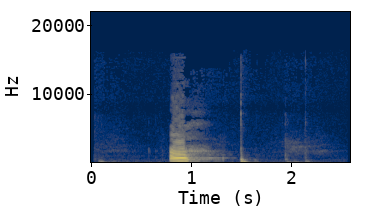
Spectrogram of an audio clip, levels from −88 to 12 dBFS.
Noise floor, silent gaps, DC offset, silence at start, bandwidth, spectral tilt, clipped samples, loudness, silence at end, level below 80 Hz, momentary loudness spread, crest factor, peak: -63 dBFS; none; under 0.1%; 0.8 s; 10.5 kHz; -5.5 dB/octave; under 0.1%; -12 LUFS; 1.05 s; -48 dBFS; 22 LU; 18 dB; -2 dBFS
